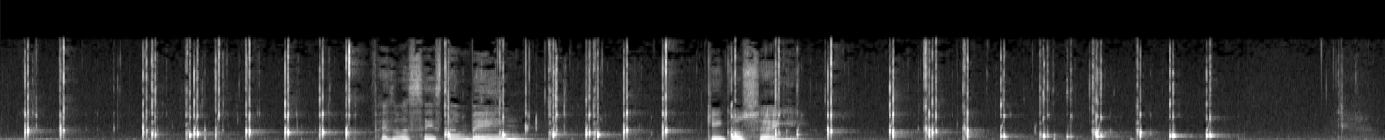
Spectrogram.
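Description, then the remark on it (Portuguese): A quick, rhythmic run of hollow tongue clicks with shifting pitch, imitating wooden marimba notes, clear. A voice breaks in briefly twice between the clicks. “Dá pra gente imitar o som da marimba? estalando a língua.”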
